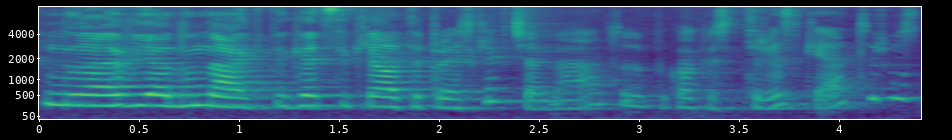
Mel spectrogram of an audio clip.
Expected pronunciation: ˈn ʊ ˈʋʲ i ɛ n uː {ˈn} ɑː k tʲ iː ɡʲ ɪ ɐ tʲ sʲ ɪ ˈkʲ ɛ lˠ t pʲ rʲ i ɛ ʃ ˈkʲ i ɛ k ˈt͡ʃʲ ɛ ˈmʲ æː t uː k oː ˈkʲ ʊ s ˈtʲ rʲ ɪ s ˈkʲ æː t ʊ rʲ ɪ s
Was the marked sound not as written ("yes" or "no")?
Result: no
